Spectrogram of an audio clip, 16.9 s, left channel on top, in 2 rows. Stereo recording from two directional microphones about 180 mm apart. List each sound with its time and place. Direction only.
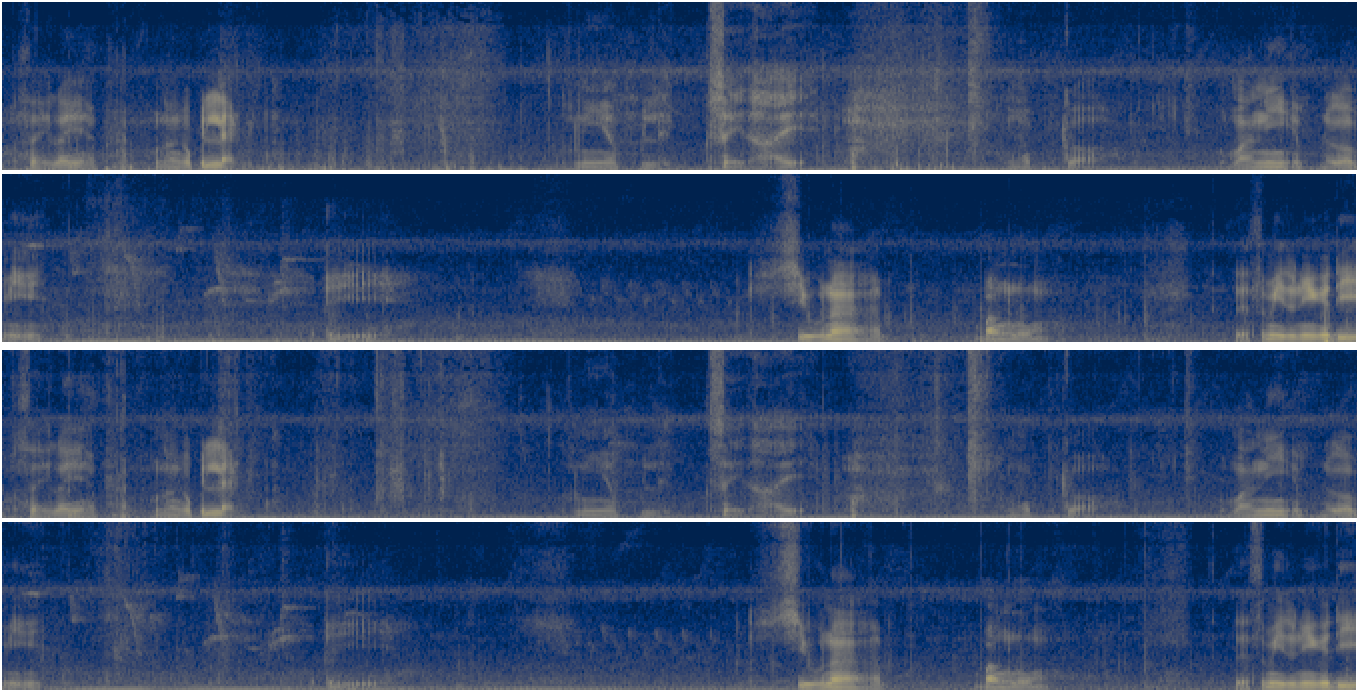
0.0 s speech: 15° right (ahead or behind)
3.5 s speech: centre (ahead or behind)
10.4 s a sound: 10° right (ahead or behind)
13.1 s speech: 15° right (ahead or behind)
16.1 s speech: 15° right (ahead or behind)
